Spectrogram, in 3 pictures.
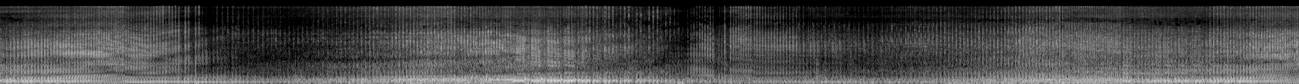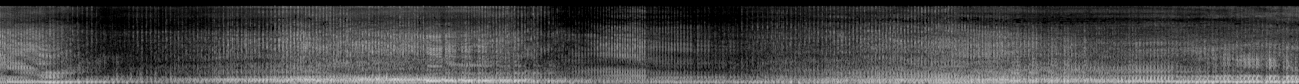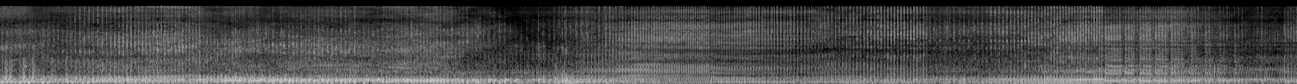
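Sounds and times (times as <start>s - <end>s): minibike engines revving: 0.0s - 38.9s.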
